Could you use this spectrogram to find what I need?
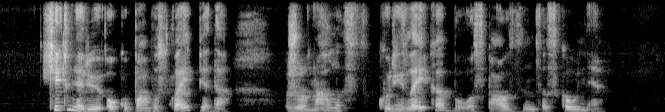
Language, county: Lithuanian, Tauragė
